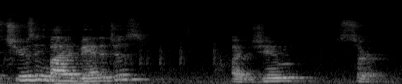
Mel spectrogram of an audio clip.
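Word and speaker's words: Suhr: by Advantages by Jim Sir. That's S-U-H-R. It's Choosing by Advantages by Jim Sir. And Sir is spelled S-U-H-R.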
